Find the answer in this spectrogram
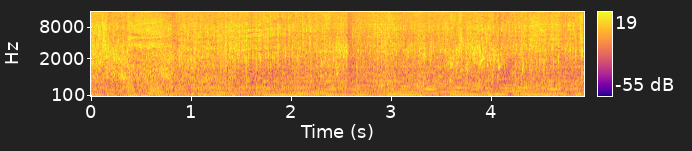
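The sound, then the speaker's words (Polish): A heavy rush of cold water splashes and pours continuously for several seconds, loud, as a bucket of cold water is emptied over a man at Lake Łopienno by custom after he caught the biggest fish of his life. “Mamy taki zwyczaj, że jak to złowi, znaczy jak złowisz swoją największą rybę w życiu, no to zostajesz oblewany wiadrem wody. Zimnej wody, dodajmy.”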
